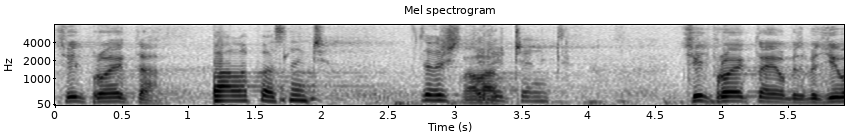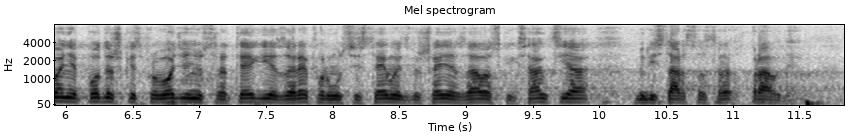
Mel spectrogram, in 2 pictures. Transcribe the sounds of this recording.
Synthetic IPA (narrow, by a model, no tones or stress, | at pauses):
t̪siːʎpɾo̞je̞k̚t̪a | ʋaːlˠaposlait͡ɕe̥ | zaʋr̩ʃi̥taːlaut͡ʃenit̪se̥ | t̪siːʎʲpɾo̞je̞k̚t̪aje̞o̞be̞zbe̞d͡ʑiːʋaɲe̞po̞d̪r̩ʃkespɾo̞ʋo̞d͡ʑeɲust̪ɾat̪e̞ɡijezaɾe̞fo̞ɾmusist̪e̞ːmaizʋr̩ʃe̞ːɲazaːʋoskixsaŋkt̪sija | minist̪aːɾst̪apɾaːʋd̪e̞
